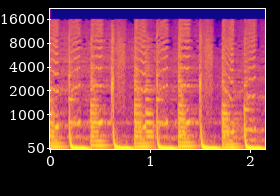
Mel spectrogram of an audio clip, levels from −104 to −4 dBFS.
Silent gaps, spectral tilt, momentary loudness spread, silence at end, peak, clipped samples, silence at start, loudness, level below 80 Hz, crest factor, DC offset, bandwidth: none; -5 dB/octave; 1 LU; 0 s; 0 dBFS; under 0.1%; 0 s; -11 LUFS; -10 dBFS; 8 dB; under 0.1%; 16.5 kHz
